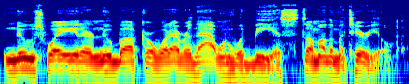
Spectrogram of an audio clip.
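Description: A man's voice: lowish voice, steady tone, a little fast, darkish tone. A man co-hosting a podcast, explaining details in casual conversation. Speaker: podcast co-host.

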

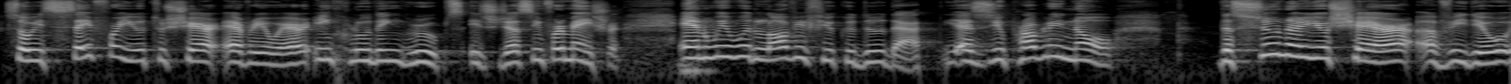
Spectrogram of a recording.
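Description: A woman hosting a live podcast interview, enthusiastic and chatty, talking over a video call. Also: medium pitch. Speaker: podcast host.

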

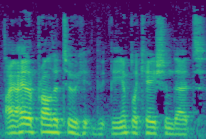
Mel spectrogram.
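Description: A man co-hosting a podcast, chatting casually and haltingly, often repeating words as he searches for phrasing. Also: medium pitch, a bit bright. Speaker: podcast co-host. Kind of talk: casual chat reviewing a TV series.

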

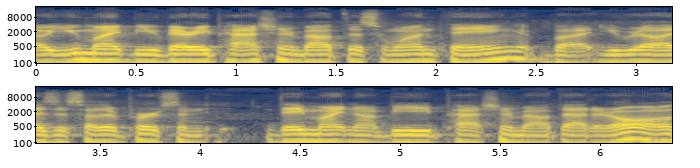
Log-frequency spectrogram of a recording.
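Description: A man's voice: fairly low pitch, pushed and bright, clean tone. Reflective man talking with many restarts. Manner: reflective, rambling with restarts and fillers. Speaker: firefighter guest. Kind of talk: casual interview talk.

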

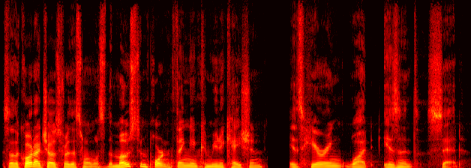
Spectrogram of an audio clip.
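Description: A man's voice: mid-range voice, lively intonation, moderate pace, darkish tone. A man co-hosting a podcast, talking conversationally and explaining with emphasis and rhetorical repetition. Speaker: podcast co-host. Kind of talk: conversational podcast discussion on leadership.

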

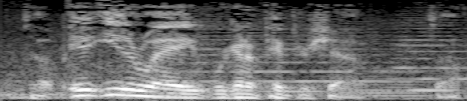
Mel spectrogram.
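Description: A man's voice: medium pitch, very animated, fast talker, a little mellow, soft background music. A man co-hosting a sci-fi podcast, joking with his partner and running the segments. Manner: joking, teasing, runs the segments. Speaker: podcast co-host. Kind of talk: casual podcast chat.

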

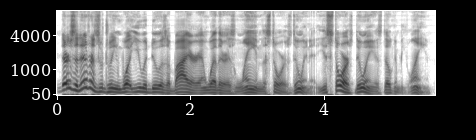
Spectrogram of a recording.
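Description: Lively, insistent man in casual debate. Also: mid-range voice, fast, dry recording, clean studio sound. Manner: slangy, insistent. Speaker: sneaker podcast co-host.

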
